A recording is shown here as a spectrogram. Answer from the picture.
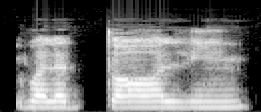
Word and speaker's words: ولا الضالين: I'm not sure why, but anyway, so here you did not prolong this waladallin for 5 seconds.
